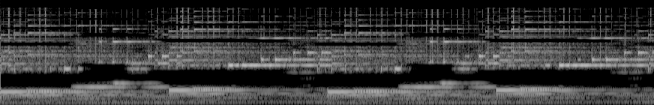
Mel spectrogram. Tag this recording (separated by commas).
Music, Piano, Musical instrument, Keyboard (musical)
